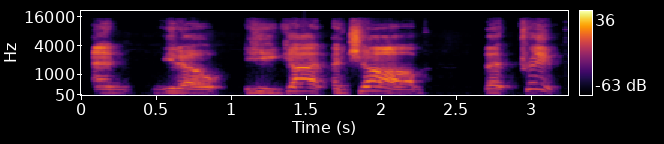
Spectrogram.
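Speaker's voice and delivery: ordinary talk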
